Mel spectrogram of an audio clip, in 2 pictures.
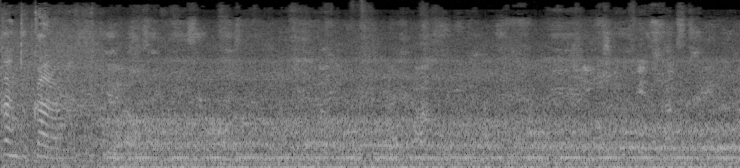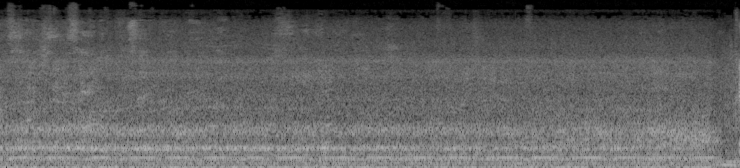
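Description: A train hums steadily as it speeds along a track.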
